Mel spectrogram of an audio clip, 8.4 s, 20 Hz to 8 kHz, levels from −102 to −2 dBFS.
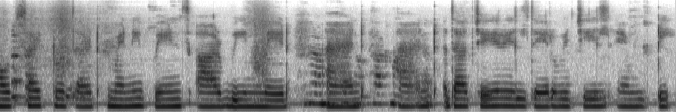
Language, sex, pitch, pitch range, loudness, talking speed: English, female, 190 Hz, 185-205 Hz, -18 LUFS, 90 wpm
